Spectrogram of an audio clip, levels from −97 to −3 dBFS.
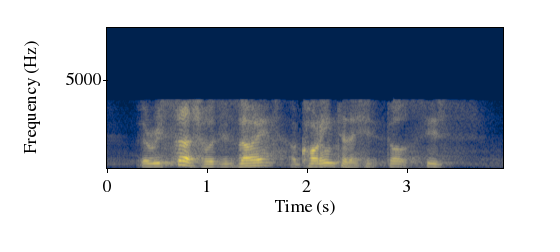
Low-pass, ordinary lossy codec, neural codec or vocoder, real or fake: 7.2 kHz; AAC, 16 kbps; codec, 16 kHz in and 24 kHz out, 0.9 kbps, LongCat-Audio-Codec, four codebook decoder; fake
